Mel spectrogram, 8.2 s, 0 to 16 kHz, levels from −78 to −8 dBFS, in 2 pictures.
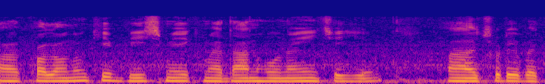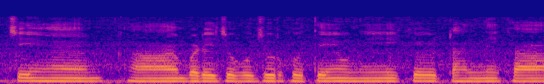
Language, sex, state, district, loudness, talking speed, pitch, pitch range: Hindi, male, Chhattisgarh, Bilaspur, -25 LUFS, 200 wpm, 135 Hz, 130-135 Hz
